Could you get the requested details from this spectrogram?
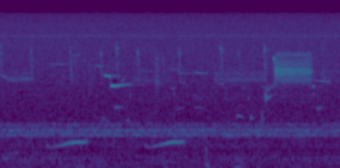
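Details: Common Ground Dove singing in the wild in Florida, perched in a tree; two gentle rising coos about a second apart, with scattered high chirps from other birds and steady background hum.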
